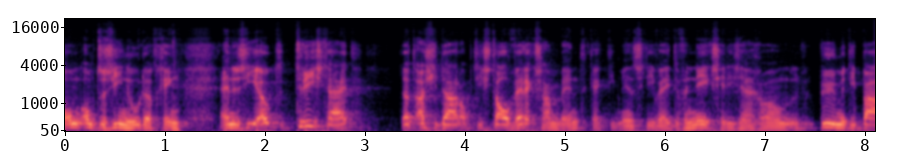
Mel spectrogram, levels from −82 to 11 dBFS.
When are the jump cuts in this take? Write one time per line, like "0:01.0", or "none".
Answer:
none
